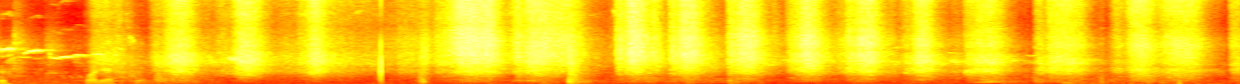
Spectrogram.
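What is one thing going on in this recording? A broom sweeps a floor in rhythmic swishes.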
